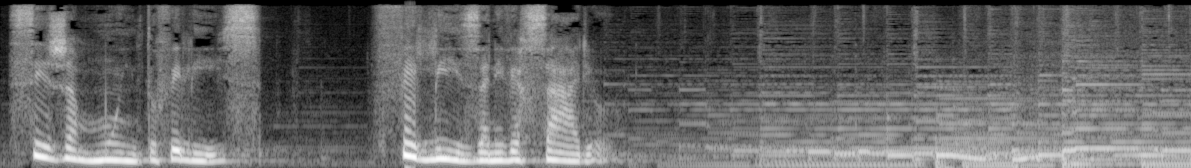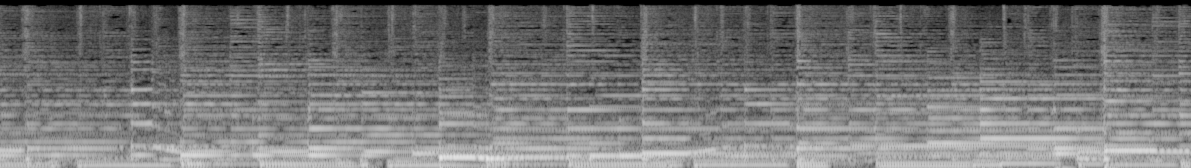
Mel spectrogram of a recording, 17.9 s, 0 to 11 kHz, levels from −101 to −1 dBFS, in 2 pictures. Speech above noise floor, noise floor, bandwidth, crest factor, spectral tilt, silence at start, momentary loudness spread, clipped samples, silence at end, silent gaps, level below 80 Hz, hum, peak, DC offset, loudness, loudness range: 39 dB; -50 dBFS; 10.5 kHz; 18 dB; -6 dB/octave; 0.1 s; 15 LU; under 0.1%; 0 s; none; -32 dBFS; none; 0 dBFS; under 0.1%; -18 LUFS; 10 LU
